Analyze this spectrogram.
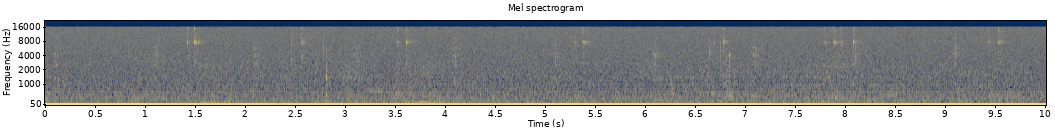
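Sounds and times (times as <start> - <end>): computer mouse clicks: 1.1 - 4.2, 5.1 - 5.5, 6.1 - 7.2, 7.8 - 8.3, 9.0 - 9.7.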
